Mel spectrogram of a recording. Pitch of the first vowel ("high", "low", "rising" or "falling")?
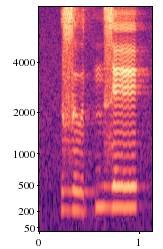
low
